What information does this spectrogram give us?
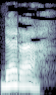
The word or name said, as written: darah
